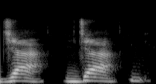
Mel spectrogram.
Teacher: জি, এরপর দেখুন জা জবর জা, জা জবর জা, আর জিম জবর যা, জিবের মাঝখান থেকে এটা চেপে, আর এটা জিহ্বার আগা, দাঁতের আগা, জা, জা, জা, আর এটা হচ্ছে যা, জিবের মাঝখান, ওর সরাসরি তালু থেকে চেপে যা, যা, জিম জবর যা, আর এটা জা জবর যা, দুটোর পার্থক্য খেয়াল রাখতে হবে, আর আমাদের এটা প্র্যাকটিসও করতে হবে।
